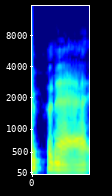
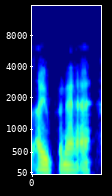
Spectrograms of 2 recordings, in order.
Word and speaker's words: openEHR: I say OpenAir, it's written OpenEHR, but it's pronounced OpenAir.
